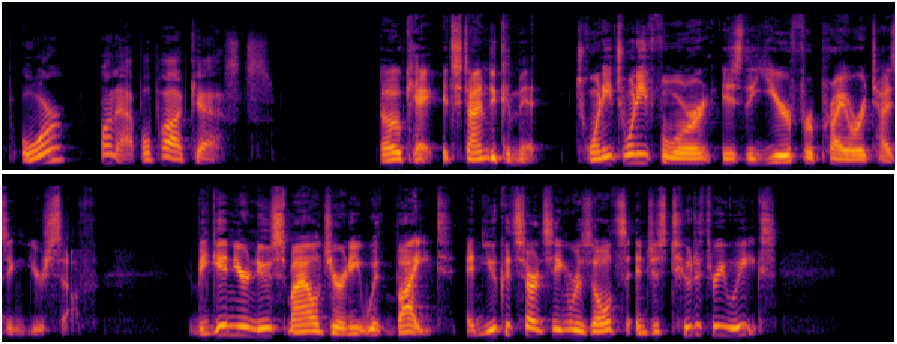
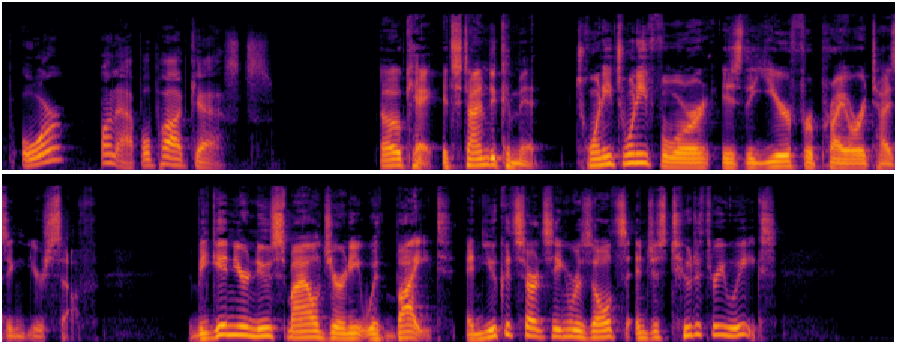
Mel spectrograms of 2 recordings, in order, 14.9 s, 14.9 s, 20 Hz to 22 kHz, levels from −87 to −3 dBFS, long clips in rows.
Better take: second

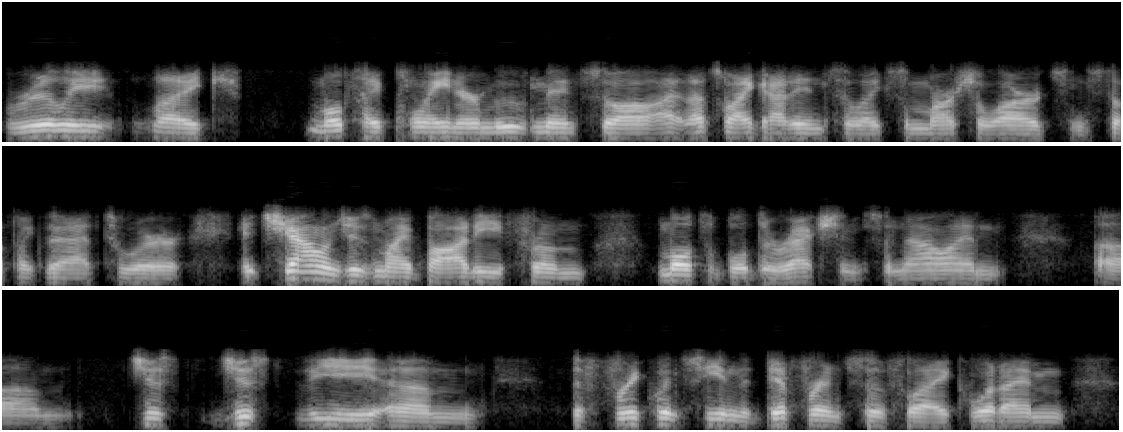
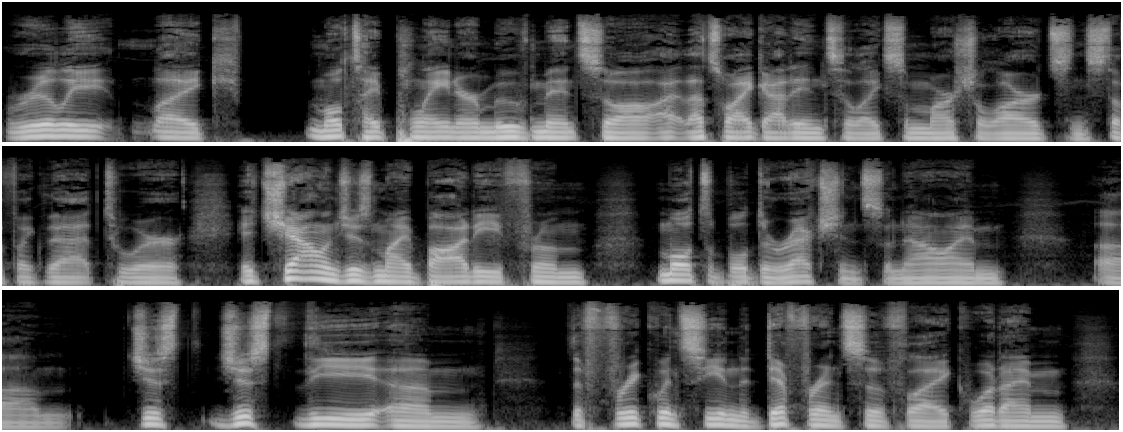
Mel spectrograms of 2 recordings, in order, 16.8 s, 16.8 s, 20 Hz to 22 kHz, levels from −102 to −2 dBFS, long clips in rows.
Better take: second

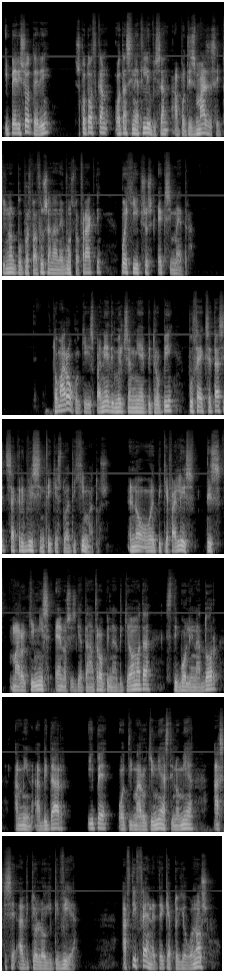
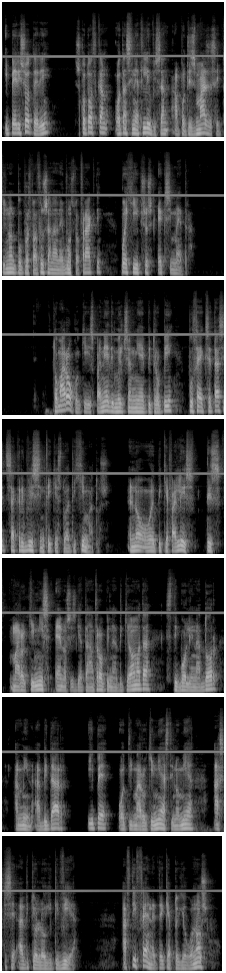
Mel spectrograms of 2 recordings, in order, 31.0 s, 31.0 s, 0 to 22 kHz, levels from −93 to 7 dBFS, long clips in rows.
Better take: first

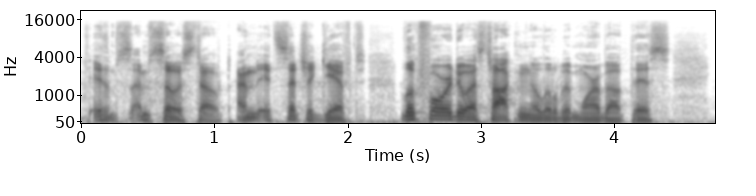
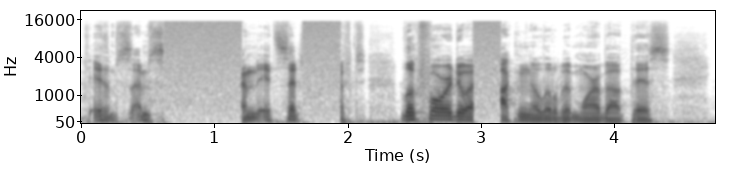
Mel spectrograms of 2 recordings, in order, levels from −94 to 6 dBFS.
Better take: first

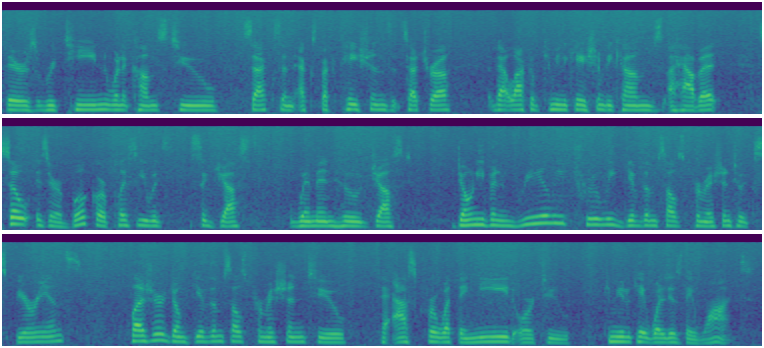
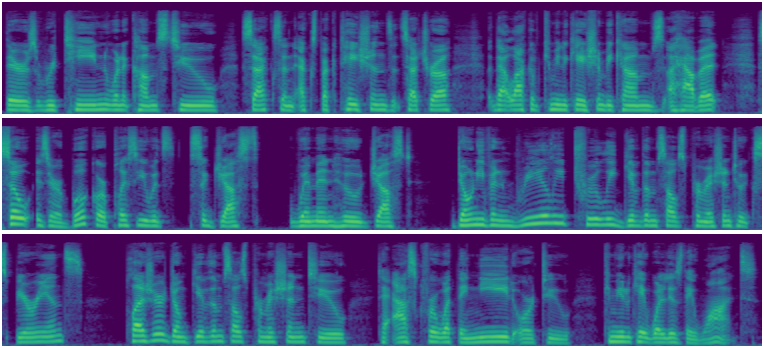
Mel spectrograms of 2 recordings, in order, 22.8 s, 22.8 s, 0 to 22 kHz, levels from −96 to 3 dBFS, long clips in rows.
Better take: second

